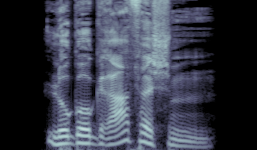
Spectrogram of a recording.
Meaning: strong dative masculine/neuter singular of logografisch
- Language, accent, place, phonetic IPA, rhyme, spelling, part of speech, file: German, Germany, Berlin, [loɡoˈɡʁaːfɪʃm̩], -aːfɪʃm̩, logografischem, adjective, De-logografischem.ogg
